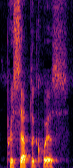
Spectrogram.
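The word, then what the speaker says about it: Percepliquis: pronounce it would be Persepliquis, with the Q having a K sound.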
